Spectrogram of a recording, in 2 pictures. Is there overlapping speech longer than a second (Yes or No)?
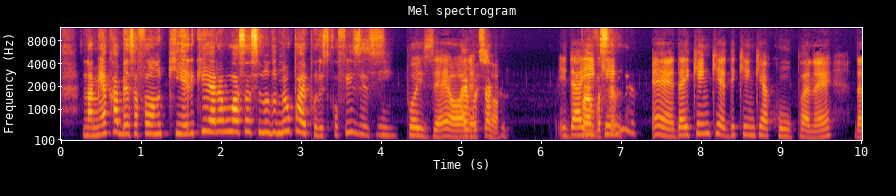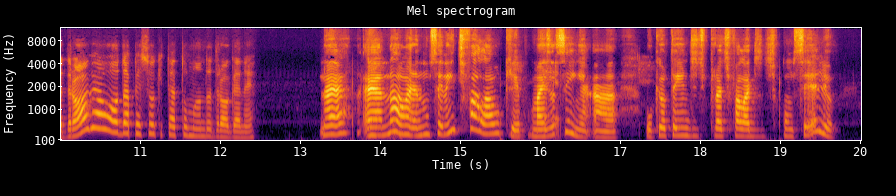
No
